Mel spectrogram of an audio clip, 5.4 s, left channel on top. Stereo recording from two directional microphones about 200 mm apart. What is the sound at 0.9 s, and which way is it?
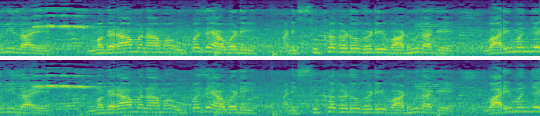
A man's voice, 15° right (ahead or behind).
